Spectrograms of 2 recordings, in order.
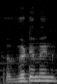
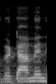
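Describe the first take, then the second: First: It is said with a British pronunciation. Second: It is said with a common Indian pronunciation. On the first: The speaker calls it right. "British थोड़ा विटामिन कहते हैं" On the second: The speaker calls it wrong. "इसकी बहुत ही गलत pronunciation है"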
